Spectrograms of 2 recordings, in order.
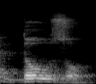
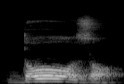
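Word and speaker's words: どうぞ: o que acontece é o som ele é prolongadoso não é doso é idoso dor acho que 12 horas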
